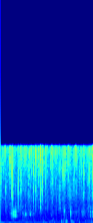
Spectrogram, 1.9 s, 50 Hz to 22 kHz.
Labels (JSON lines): {"label": "biophony, damselfish", "recorder": "SoundTrap 500"}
